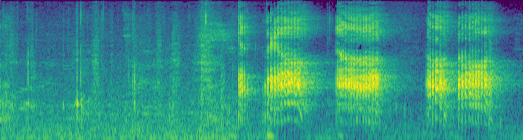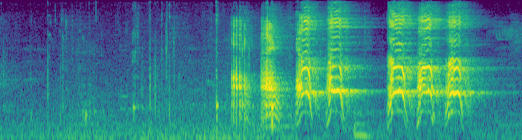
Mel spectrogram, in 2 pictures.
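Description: Crow calling: three or four loud, harsh caws, then a second or two later a quick run of shorter, pitched, bark-like calls, the crow imitating a dog's "wan wan" bark.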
